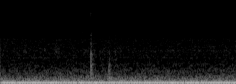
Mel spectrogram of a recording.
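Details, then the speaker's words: 1999 Jeep Cherokee 4.0 just after installing 4-hole fuel injector upgrade, first start: steady, even low idle rumble with audible injector ticking, no misses or surging; running well, expected to smooth further as computer relearns fuel trims. "zero running pretty good you can hear the little fuel injectors ticking away"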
